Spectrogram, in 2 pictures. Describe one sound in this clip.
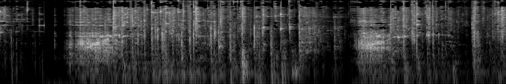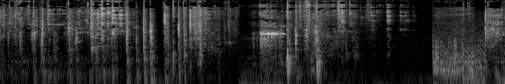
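Glass bottles shatter on stone steps.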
